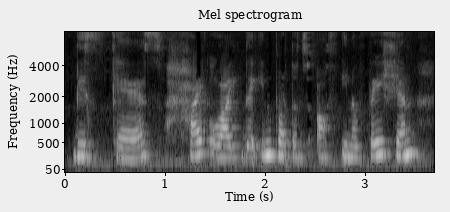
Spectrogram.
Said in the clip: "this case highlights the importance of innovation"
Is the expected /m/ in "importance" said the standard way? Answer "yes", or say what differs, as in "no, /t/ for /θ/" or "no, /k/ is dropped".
yes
